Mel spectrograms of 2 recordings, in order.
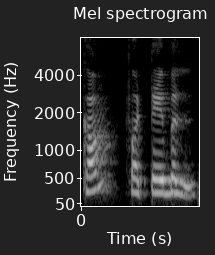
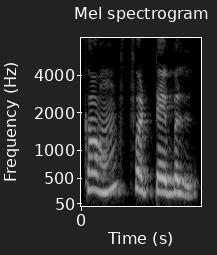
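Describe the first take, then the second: Both takes have the same delivery.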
